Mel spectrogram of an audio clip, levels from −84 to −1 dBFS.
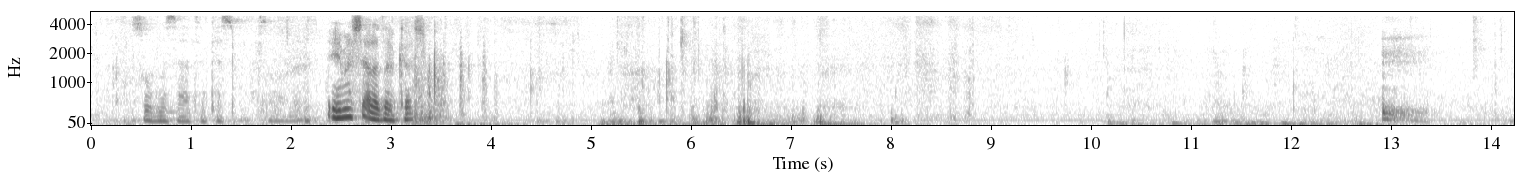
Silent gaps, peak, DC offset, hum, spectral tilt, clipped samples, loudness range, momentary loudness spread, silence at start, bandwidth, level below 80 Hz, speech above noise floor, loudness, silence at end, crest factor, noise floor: none; -20 dBFS; under 0.1%; 60 Hz at -65 dBFS; -6 dB/octave; under 0.1%; 24 LU; 28 LU; 0.05 s; 5.2 kHz; -58 dBFS; 31 dB; -40 LUFS; 0 s; 24 dB; -67 dBFS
